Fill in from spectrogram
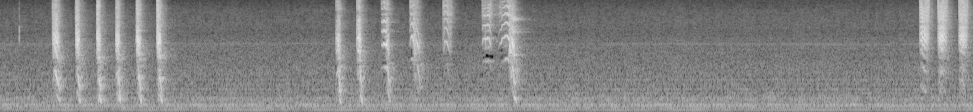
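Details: Lory during daily activity and play, indoors: bursts of rapid, sharp clicking notes in groups of four to six, separated by short pauses.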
